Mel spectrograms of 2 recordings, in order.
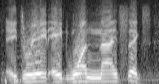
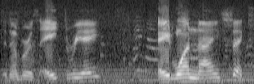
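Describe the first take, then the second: First: Called out louder. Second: Said in the usual way. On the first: Shown as a demonstration. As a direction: punch the number out loud. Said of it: "repeats the phone number louder". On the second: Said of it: "repeats the phone number".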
